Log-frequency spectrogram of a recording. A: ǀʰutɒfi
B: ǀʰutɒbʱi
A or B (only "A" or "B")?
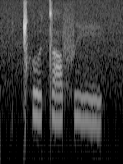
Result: A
